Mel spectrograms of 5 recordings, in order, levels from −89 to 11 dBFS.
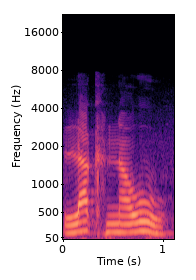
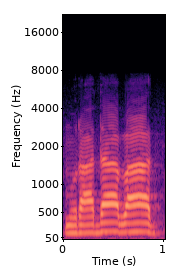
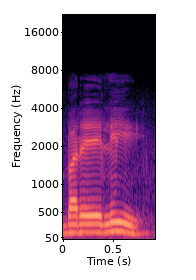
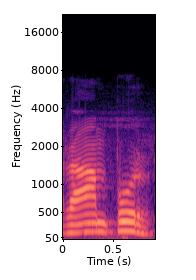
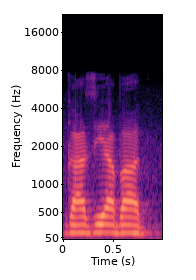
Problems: constant background noise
